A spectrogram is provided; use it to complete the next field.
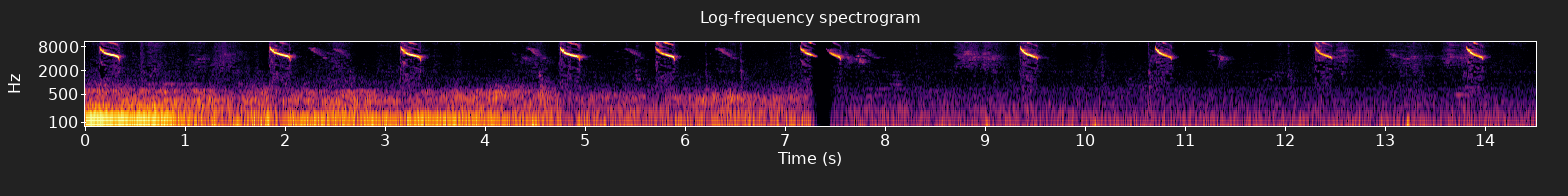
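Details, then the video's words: Repeated high, thin, down-slurred notes from a wild Oriental white-eye, used to make other white-eyes answer. About a dozen calls arrive at uneven one-to-two-second gaps, with a low droning hum beneath the first half and a short silent gap midway. "TERAPI PLECI LIAR‼️LANGSUNG NYAUT"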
